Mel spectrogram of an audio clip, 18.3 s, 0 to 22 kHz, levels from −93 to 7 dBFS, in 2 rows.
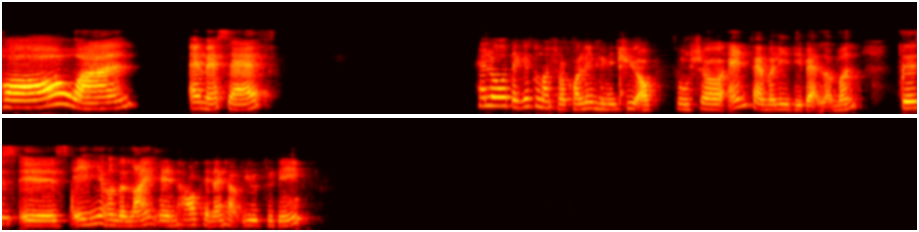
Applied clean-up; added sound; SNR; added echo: neural mask model Resemble Enhance denoiser.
